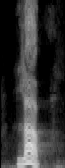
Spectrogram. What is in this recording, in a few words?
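"lap", Malay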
